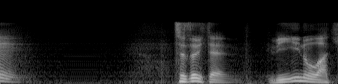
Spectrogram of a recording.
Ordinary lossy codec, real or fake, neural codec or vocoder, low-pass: none; fake; codec, 16 kHz, about 1 kbps, DyCAST, with the encoder's durations; 7.2 kHz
